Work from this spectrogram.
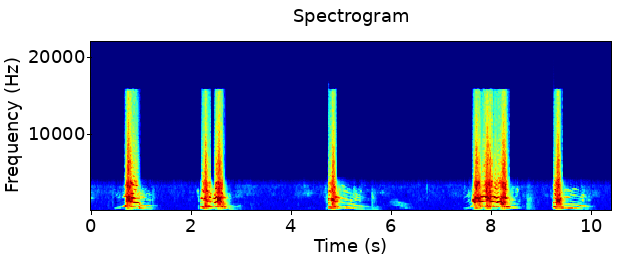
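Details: Gordon Setter dog having a mad moment, recorded on an Android phone; loud sharp barks and yelping howls with falling pitch, in five bursts spaced about two seconds apart, quiet between.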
